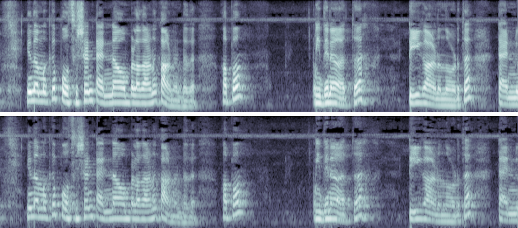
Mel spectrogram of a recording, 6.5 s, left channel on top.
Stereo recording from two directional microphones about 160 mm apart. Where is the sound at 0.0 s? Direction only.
55° left (ahead or behind).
